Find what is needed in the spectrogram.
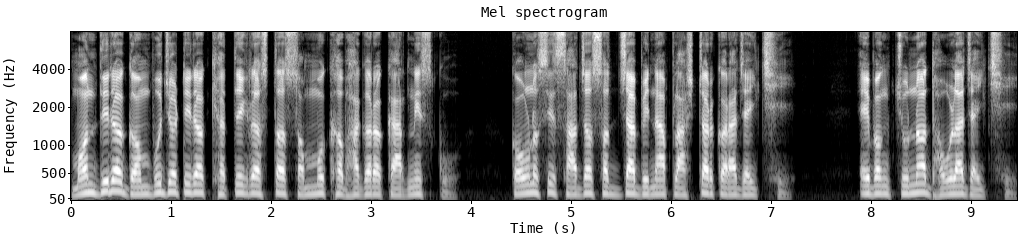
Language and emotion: Odia, neutral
